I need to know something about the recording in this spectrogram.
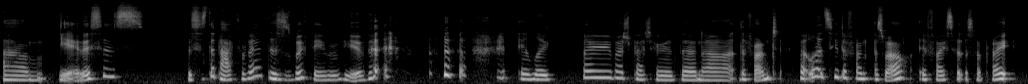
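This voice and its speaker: A young woman talks her way through a building game in a loose, rambling way, laughing often and joking at her own expense. She sounds worn out, and her voice sits a little high for a woman. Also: lively intonation, moderate pace, a little mellow, no echo. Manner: giggly, rambling and self-deprecating. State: tired. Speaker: Minecraft let's play creator. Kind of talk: casual gameplay commentary.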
